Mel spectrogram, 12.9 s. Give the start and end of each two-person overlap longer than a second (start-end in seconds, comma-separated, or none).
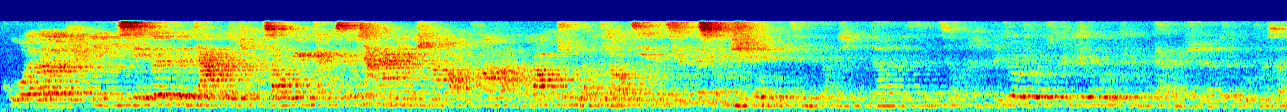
5.2-7.6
